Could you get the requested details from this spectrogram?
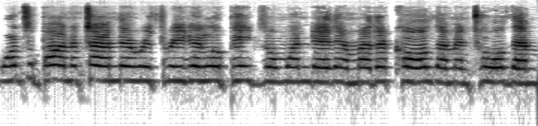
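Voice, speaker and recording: Putting on a character voice, a woman talks at a very fast pace with an extremely high pitch and monotone, flat intonation. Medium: read story.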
